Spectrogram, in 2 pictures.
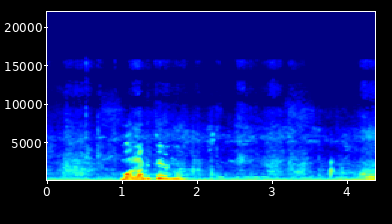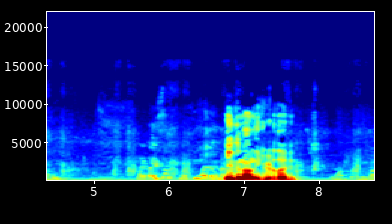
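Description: A young girl calls out close by, with animation.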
